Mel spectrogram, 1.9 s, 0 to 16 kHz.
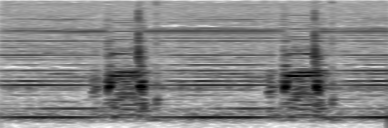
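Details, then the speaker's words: Duplex chemical feed control panel in manual entry set to 100 gallons per minute flow: chemical metering feed pump turns on and runs at 7.78 gallons per hour, steady hum with paired clicking strokes about once a second; normal operation. "You can hear that the chemical feed pump just turned on."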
